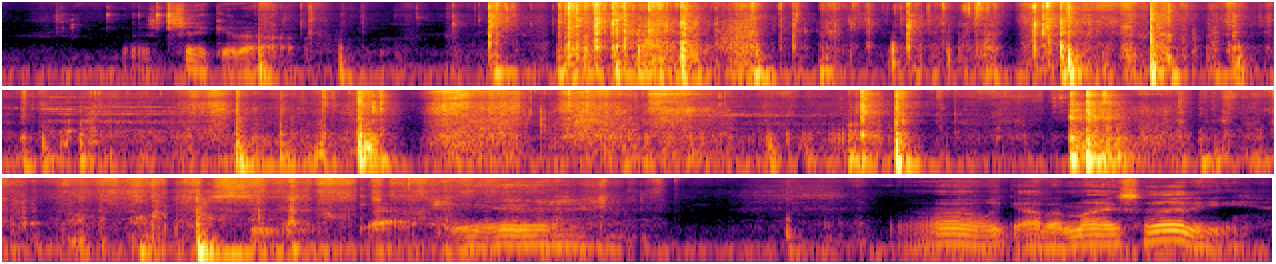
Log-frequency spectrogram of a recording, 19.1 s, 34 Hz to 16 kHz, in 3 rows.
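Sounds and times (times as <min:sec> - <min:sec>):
packaging tearing and crinkling: 0:01.4 - 0:11.1.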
